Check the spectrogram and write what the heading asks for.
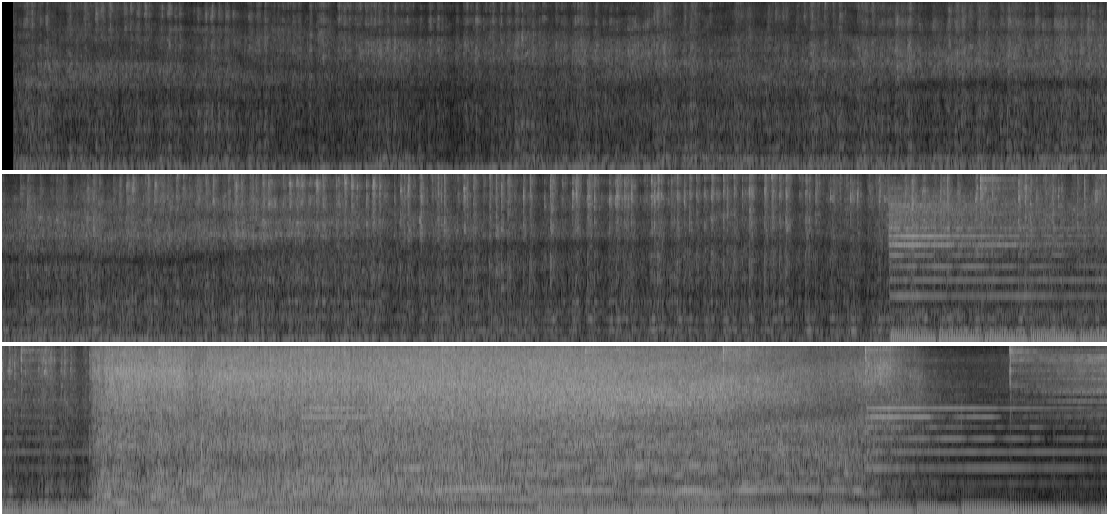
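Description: A low, steady engine rumble, then background music with a steady beat starting about fifteen seconds in. A couple of seconds later a Pro Stock drag car's engine runs loud over the music, its pitch rising and falling as it revs during a burnout.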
